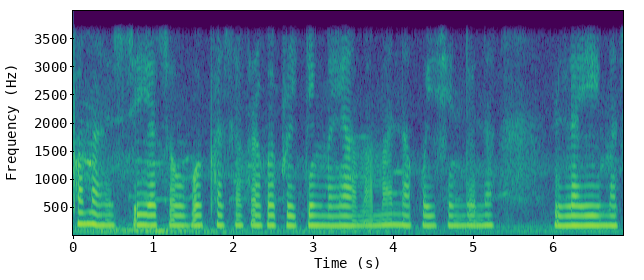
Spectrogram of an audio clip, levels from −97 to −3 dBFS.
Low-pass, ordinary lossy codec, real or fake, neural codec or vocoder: 3.6 kHz; none; real; none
